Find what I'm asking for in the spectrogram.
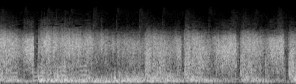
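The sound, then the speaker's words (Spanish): Heavy gunfire from a war scene, a loud, continuous roar of overlapping shots and blasts broken only by a few brief dips, with no voices. “¡Que nos ataca por el flanco derecho! Pero para los tiros.”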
